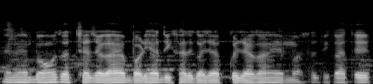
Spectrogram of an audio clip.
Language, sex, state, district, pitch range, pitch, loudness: Chhattisgarhi, male, Chhattisgarh, Sarguja, 100-105 Hz, 105 Hz, -16 LUFS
